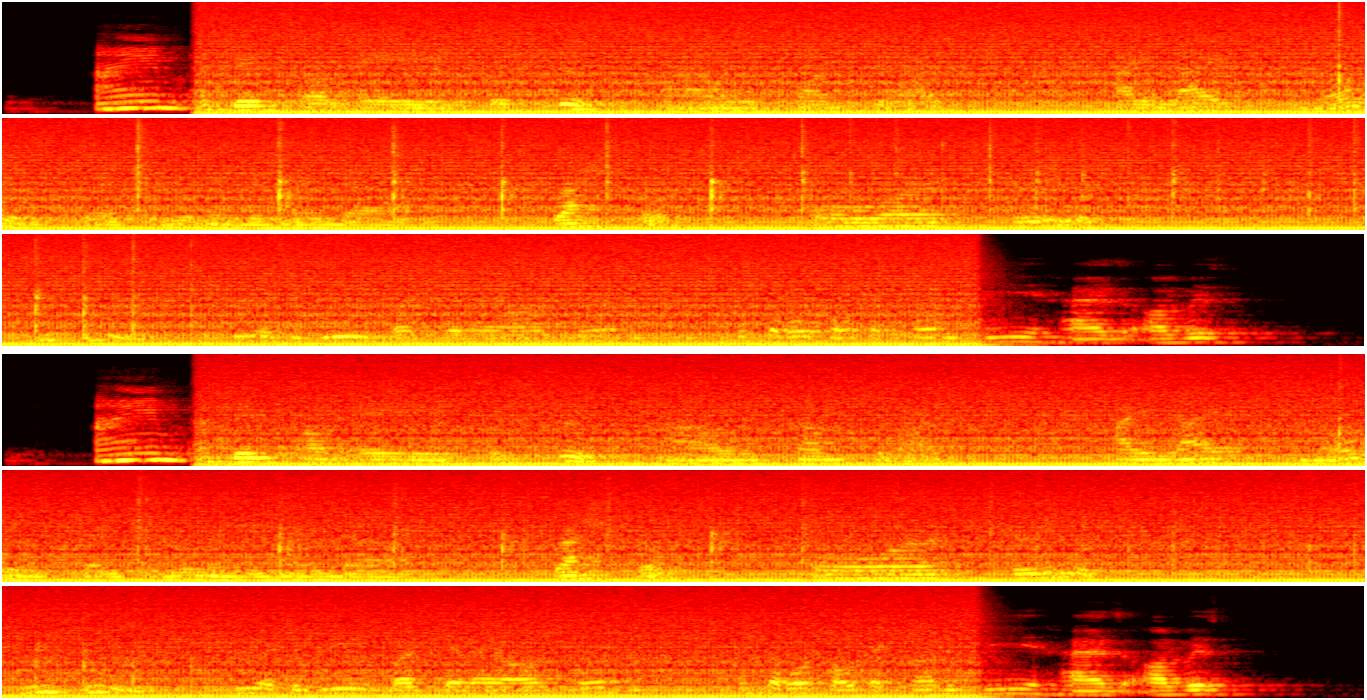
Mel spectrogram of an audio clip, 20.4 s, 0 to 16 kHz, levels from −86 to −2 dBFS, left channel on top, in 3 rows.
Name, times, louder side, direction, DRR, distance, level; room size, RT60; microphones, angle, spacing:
voice 1, 0.5-2.9 3.3-4.7 5.5-6.1 6.4-8.9 9.5-10.1 10.8-11.6 11.8-12.3, right 1 dB, 75° right, 0 dB, 2.8 m, -26 dB
sound 1, 0.9-18.5, left 1 dB, 5° left, 0.8 m, -23 dB
sound 2, 6.7-15.0, left 6 dB, 55° left, 0.7 m, -34 dB
voice 2, 13.7-14.5 14.8-16.8 17.3-19.7, right 3 dB, 60° right, 6 dB, 0.7 m, -28 dB
8.3 x 8.2 x 5.4 m, 0.84 s
head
